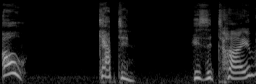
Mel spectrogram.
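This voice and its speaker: A woman voicing a supportive young woman in a fan club, calm and encouraging. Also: high-pitched, slow, exaggerated voice. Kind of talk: game dialogue.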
